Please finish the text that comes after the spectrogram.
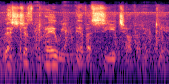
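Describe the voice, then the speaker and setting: An actor playing a bitter, angry, defiant mercenary in a video game. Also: male voice, on the low side, a little fast, gravelly, noisy background. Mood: scornful.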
